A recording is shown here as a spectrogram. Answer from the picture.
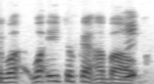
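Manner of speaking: Londoner accent. A group discusses british accents; one demonstrates a london accent. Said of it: "this is the London accent".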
